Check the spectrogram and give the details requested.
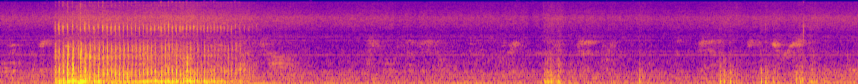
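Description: One loud rattling snore lasting about two seconds, then quiet breathing with a few soft snorts; snoring.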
